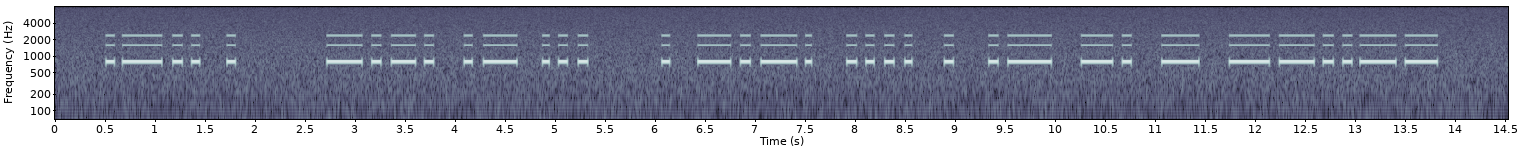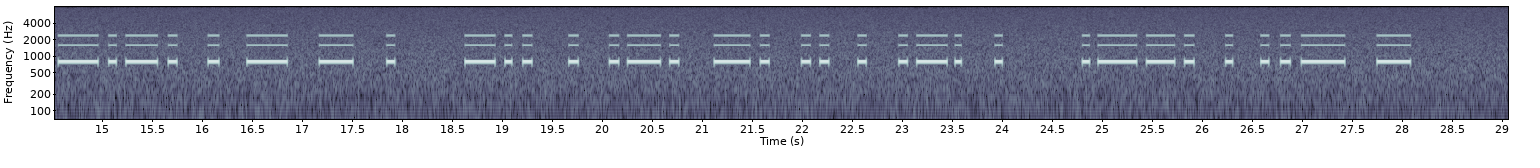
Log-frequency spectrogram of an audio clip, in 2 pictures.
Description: Morse code, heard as a keyed tone, hand-sent with a straight key, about 13 wpm, 790 Hz. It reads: LE CAS ECHEANT, CETTE DERNIERE PEUT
